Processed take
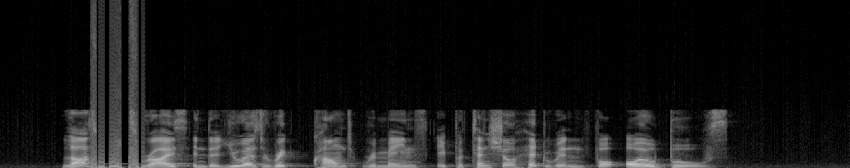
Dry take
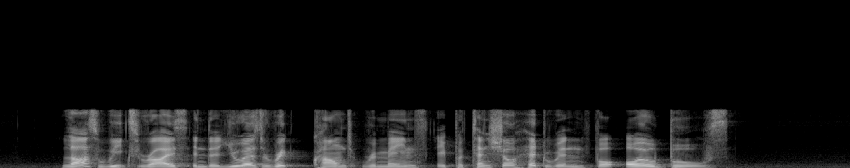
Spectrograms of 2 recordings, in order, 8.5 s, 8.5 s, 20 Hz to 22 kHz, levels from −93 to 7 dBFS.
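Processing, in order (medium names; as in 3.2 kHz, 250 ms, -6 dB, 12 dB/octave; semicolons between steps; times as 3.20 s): crackle 440 per s -54 dBFS; 0.90–1.45 s: Schmitt trigger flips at -32 dBFS; de-hum 211.5 Hz, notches 3; trim -2 dB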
